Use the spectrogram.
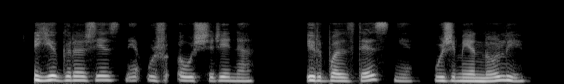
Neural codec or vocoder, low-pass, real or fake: codec, 16 kHz, 0.5 kbps, X-Codec, WavLM features, trained on Multilingual LibriSpeech; 7.2 kHz; fake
